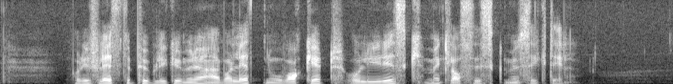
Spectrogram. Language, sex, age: Norwegian, male, 47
